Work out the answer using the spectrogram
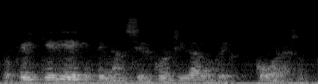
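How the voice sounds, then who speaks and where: A man preaching a sermon, emphatic, with loud bursts that drop low again. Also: a little fast, muffled recording. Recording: echoey hall, from far off, faint ambience.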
